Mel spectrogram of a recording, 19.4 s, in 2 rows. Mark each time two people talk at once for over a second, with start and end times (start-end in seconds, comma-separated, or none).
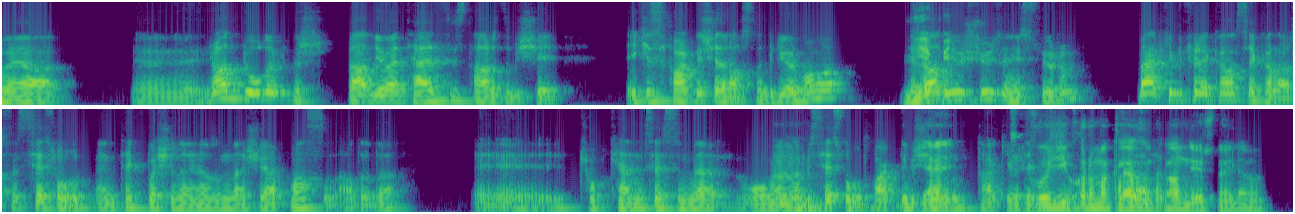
16.6-18.6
